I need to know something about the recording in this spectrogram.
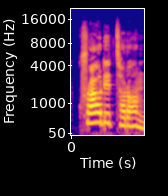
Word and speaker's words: crowded: Crowded처럼 C하고 R하고 같이 했을 때 크라우가 아니라 C 발음할 때부터 이미 R 발음하는 것처럼 입술을 내밀어요.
